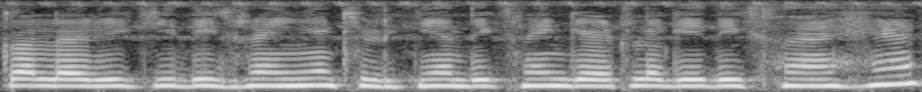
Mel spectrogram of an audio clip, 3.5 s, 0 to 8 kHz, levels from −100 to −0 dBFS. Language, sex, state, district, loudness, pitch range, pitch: Hindi, female, Bihar, Gopalganj, -16 LUFS, 210-220 Hz, 215 Hz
